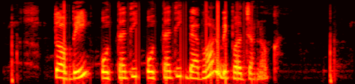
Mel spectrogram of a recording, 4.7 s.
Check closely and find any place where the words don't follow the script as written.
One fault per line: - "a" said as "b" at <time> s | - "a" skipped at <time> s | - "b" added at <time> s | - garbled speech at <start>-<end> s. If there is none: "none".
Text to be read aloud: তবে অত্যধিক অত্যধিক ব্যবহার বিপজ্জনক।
none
